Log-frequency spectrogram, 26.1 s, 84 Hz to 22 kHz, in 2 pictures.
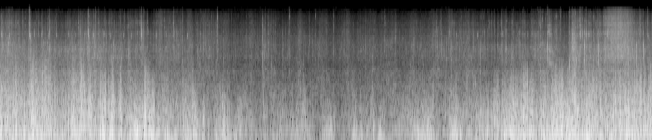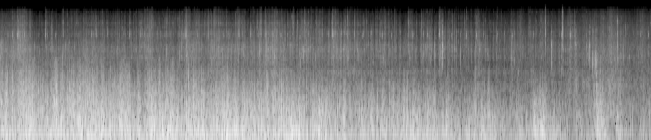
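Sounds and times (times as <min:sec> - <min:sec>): bike tyre rumble: 0:00.0 - 0:26.0
wind buffeting microphone: 0:00.0 - 0:26.0
clicks and rattles: 0:08.4 - 0:26.0.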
